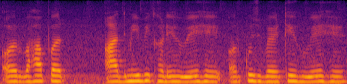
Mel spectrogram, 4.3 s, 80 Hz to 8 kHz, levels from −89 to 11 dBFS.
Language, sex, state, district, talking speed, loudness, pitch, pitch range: Hindi, female, Punjab, Fazilka, 180 wpm, -13 LUFS, 180 Hz, 175-190 Hz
